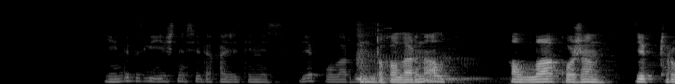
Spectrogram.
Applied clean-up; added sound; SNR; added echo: none; Cutlery, silverware; 12 dB; none.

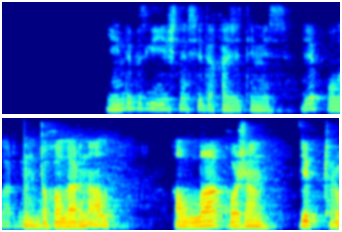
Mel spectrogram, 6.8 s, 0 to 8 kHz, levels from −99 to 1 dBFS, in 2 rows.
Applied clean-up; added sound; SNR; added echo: none; none; none; none.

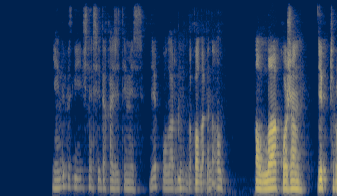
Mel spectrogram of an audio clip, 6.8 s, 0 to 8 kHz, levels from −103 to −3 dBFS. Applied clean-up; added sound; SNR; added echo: neural mask model DeepFilterNet 3.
